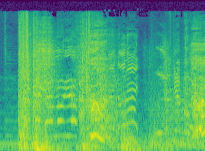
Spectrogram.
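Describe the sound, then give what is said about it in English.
Heavy metal container doors are pushed shut with a couple of dull, booming thuds, while voices gasp and cry out over the clatter. “Ryan wakes up as the container doors are pushed closed.”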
